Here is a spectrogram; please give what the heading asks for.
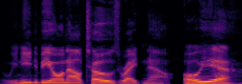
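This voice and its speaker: In a video game, a male actor voices a wry, adventurous, warm-hearted space explorer companion, speaking expressively and conversationally with a casual, wry mood. His voice is mid-range at a measured pace, lightly acted, in a dry, clean studio recording.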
